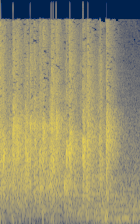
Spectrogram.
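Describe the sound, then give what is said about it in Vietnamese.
Church audience applauds during a feast-day celebration of Saint Columban, a steady round of many hands clapping that gradually thins and fades near the end. “Một tràng hoa tay thưa anh chị.”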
